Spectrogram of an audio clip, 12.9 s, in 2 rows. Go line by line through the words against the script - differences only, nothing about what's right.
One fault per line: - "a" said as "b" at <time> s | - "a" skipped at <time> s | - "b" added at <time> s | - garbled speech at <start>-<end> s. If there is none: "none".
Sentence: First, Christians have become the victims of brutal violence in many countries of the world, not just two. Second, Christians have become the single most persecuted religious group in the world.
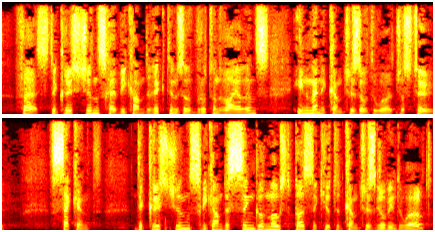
- "not" skipped at 5.9 s
- "have" skipped at 9.4 s
- "religious" said as "countries" at 11.6 s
